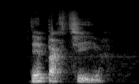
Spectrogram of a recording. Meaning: third-person plural past historic of départir
- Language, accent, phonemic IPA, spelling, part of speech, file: French, Canada, /de.paʁ.tiʁ/, départirent, verb, LL-Q150 (fra)-départirent.wav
